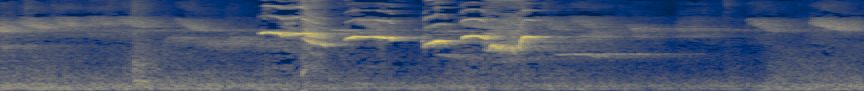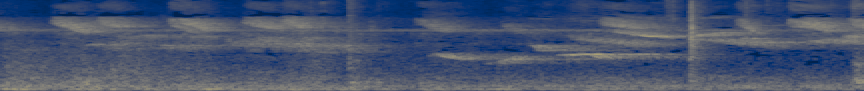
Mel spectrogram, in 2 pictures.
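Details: Oriental magpie-robin in top form singing in the morning, used to lure wild birds and tutor young birds: a loud burst of rich, varied whistles, then softer sweet phrases and chirps repeated every second or so.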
